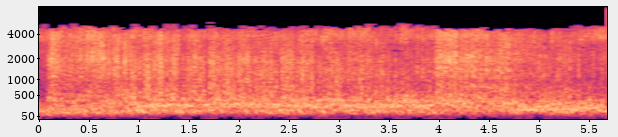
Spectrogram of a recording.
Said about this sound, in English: Listen to that thunder. It seems to be staying close to us, too. Storm must be right over our heads.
